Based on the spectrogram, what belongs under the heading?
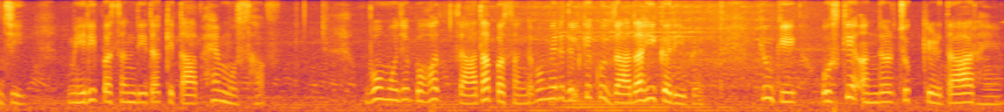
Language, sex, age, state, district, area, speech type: Urdu, female, 30-45, Uttar Pradesh, Aligarh, urban, spontaneous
